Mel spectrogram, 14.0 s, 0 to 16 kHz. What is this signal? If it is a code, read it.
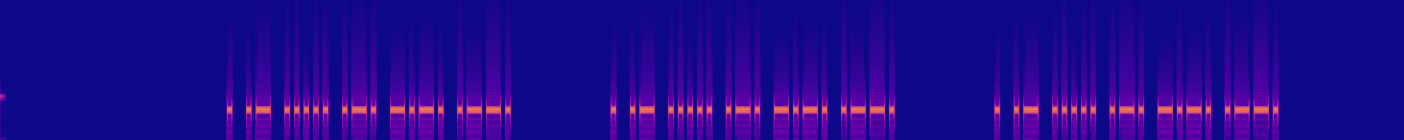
Morse code, heard as a keyed tone, about 25 wpm, 700 Hz. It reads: EA5RCP EA5RCP EA5RCP
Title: DXCC-100 Call Signs - 6 Characters - Repeated 3x - 25wpm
